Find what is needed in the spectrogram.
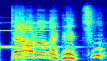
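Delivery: guard barking at the detective; guard shout. Acted. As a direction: stop him cold with a yell. Guard yells at intruder.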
